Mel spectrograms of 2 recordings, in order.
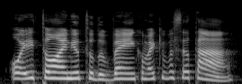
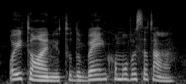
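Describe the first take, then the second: First: It sounds flirtatious, in a childlike forced voice. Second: It sounds formal, in a plain, serious tone.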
